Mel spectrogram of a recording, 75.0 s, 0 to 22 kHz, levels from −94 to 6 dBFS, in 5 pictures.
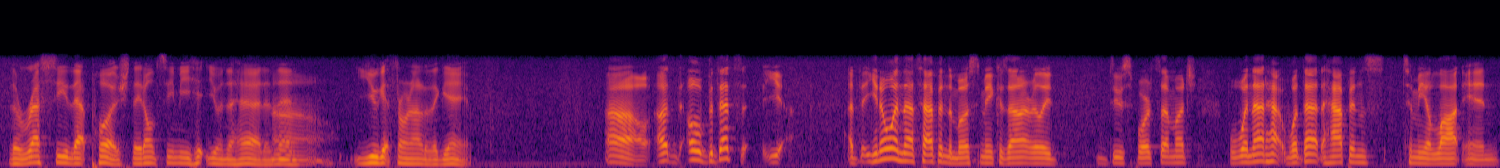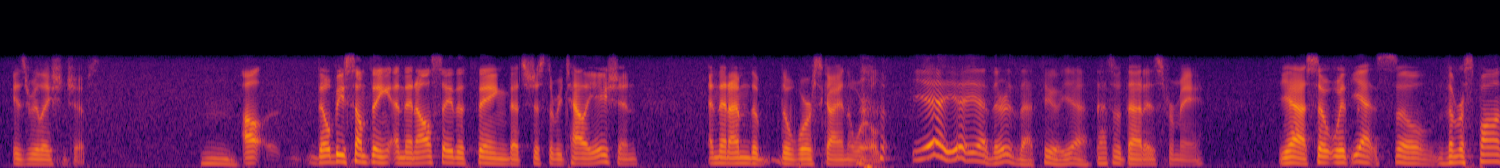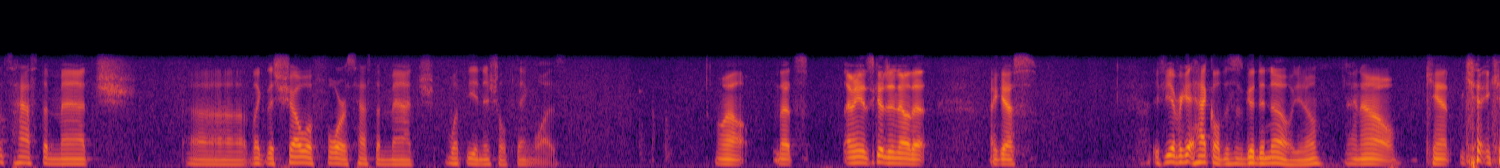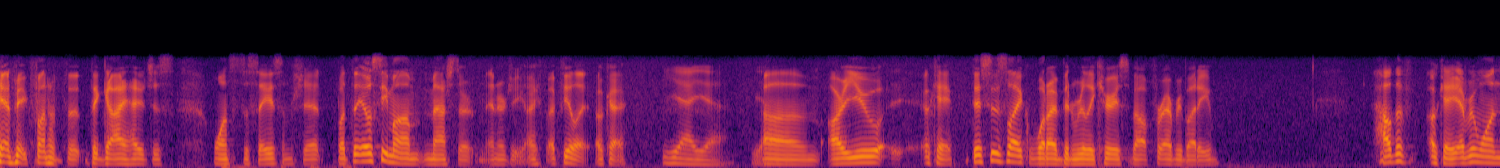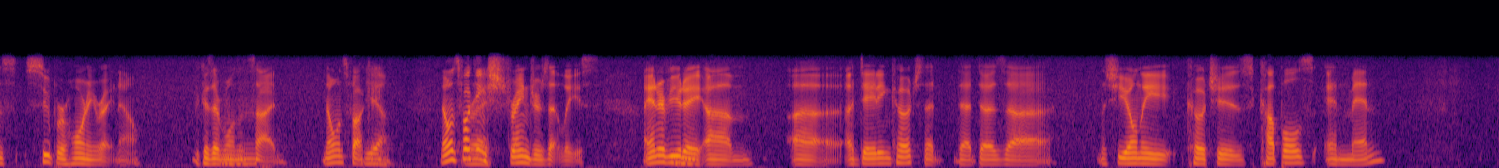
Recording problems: high frequencies cut off; noticeable; nothing above 5 kHz
hiss; faint; throughout; 25 dB below the speech

